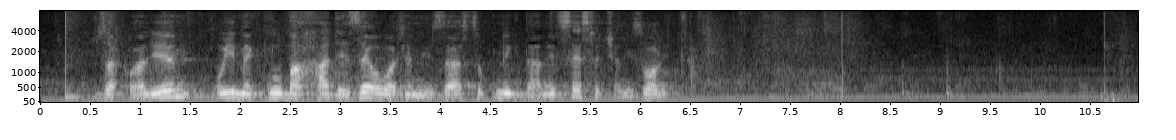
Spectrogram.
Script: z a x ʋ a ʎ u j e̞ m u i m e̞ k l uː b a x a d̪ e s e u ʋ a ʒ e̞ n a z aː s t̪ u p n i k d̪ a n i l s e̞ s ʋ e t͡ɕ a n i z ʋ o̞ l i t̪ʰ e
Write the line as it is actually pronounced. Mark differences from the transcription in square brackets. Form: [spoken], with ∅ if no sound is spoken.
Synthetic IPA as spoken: z a x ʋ a ʎ u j e̞ m u i m e̞ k l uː b a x a d̪ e [z] e u ʋ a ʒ e̞ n [i] z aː s t̪ u p n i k d̪ a n i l s e̞ s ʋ e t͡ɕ a n i z ʋ o̞ l i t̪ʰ e

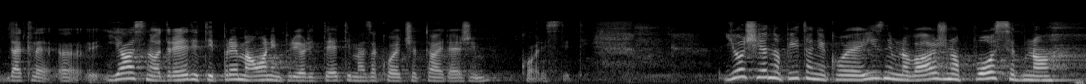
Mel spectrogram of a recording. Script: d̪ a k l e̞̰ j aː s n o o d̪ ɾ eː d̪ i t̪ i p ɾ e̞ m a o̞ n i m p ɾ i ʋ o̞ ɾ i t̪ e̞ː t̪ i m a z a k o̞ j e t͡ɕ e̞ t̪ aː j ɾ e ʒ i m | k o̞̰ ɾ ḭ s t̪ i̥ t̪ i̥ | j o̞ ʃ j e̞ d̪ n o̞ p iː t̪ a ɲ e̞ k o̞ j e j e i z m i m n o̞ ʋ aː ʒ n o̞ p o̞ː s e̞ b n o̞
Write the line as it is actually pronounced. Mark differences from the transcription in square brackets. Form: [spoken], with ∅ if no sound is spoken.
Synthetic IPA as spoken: d̪ a k l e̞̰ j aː s n o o d̪ ɾ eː d̪ i t̪ i p ɾ e̞ m a o̞ n i m p ɾ i [∅] o̞ ɾ i t̪ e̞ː t̪ i m a z a k o̞ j e t͡ɕ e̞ t̪ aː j ɾ e ʒ i m | k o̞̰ ɾ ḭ s t̪ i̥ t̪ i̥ | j o̞ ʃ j e̞ d̪ n o̞ p iː t̪ a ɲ e̞ k o̞ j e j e i z [n] i m n o̞ ʋ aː ʒ n o̞ p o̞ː s e̞ b n o̞

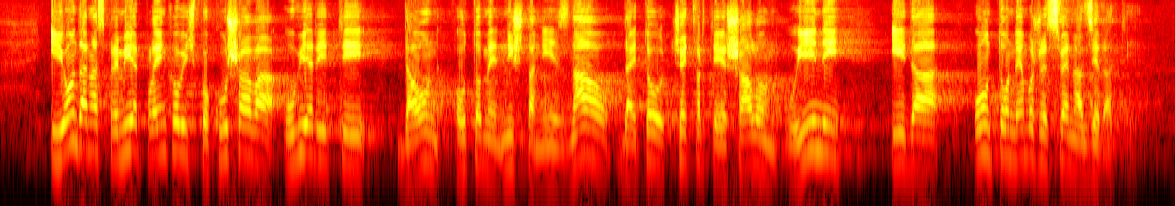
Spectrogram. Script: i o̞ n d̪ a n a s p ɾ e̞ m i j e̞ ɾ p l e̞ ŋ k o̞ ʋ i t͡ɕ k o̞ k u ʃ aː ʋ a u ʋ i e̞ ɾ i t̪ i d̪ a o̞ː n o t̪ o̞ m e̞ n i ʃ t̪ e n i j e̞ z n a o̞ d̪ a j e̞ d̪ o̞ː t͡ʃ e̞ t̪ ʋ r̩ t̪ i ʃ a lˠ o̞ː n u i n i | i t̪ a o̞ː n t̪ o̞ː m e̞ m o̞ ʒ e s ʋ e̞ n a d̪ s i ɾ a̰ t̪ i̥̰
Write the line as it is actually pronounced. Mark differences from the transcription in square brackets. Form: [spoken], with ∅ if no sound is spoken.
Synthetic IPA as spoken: i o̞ n d̪ a n a s p ɾ e̞ m i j e̞ ɾ p l e̞ ŋ k o̞ ʋ i t͡ɕ [p] o̞ k u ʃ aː ʋ a u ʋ [j] e̞ ɾ i t̪ i d̪ a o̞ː n o t̪ o̞ m e̞ n i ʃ t̪ [a] n i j e̞ z n a o̞ d̪ a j e̞ [t̪] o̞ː t͡ʃ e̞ t̪ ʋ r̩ t̪ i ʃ a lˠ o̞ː n u i n i | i [d̪] a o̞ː n t̪ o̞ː [n] e̞ m o̞ ʒ e s ʋ e̞ n a d̪ [z] i ɾ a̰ t̪ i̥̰

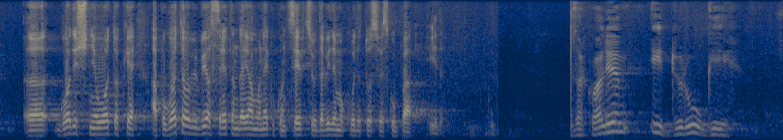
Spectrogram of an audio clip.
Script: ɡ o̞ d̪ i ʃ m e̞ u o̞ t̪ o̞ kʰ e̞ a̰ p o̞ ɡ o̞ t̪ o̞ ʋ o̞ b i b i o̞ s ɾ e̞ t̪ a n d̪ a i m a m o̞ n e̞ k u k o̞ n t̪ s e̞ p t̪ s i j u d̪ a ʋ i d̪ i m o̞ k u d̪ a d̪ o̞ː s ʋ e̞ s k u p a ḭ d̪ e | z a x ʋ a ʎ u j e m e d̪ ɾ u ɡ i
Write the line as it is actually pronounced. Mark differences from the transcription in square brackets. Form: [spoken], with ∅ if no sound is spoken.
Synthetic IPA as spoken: ɡ o̞ d̪ i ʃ [ɲ] e̞ u o̞ t̪ o̞ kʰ e̞ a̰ p o̞ ɡ o̞ t̪ o̞ ʋ o̞ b i b i o̞ s ɾ e̞ t̪ a n d̪ a i m a m o̞ n e̞ k u k o̞ n t̪ s e̞ p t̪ s i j u d̪ a ʋ i d̪ i m o̞ k u d̪ a [t̪] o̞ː s ʋ e̞ s k u p a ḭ d̪ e | z a x ʋ a ʎ u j e m [i] d̪ ɾ u ɡ i

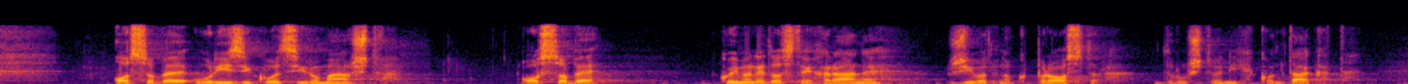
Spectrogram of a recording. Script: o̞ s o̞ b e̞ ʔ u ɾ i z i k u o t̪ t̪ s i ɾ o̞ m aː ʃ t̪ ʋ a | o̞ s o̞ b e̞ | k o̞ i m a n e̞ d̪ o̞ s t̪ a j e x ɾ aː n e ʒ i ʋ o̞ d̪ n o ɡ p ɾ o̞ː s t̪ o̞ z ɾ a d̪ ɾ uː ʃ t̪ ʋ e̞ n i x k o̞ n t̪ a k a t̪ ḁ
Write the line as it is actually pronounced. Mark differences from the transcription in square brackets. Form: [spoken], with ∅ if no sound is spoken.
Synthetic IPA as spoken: o̞ s o̞ b e̞ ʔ u ɾ i z i k u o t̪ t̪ s i ɾ o̞ m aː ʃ t̪ ʋ a | o̞ s o̞ b e̞ | k o̞ i m a n e̞ d̪ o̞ s t̪ a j e x ɾ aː n e ʒ i ʋ o̞ [t̪] n o ɡ p ɾ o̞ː s t̪ o̞ [∅] ɾ a d̪ ɾ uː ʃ t̪ ʋ e̞ n i x k o̞ n t̪ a k a t̪ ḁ

